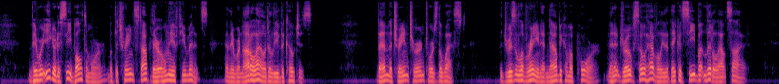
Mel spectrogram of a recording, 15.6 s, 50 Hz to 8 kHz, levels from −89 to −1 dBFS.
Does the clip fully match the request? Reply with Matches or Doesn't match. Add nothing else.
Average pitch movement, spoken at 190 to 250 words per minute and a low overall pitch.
Matches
